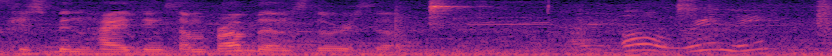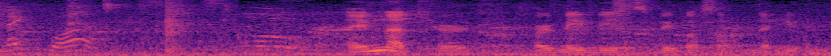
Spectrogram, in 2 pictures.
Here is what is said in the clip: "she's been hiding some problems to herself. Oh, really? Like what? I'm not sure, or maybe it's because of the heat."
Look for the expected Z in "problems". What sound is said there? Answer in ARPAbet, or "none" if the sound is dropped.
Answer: S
